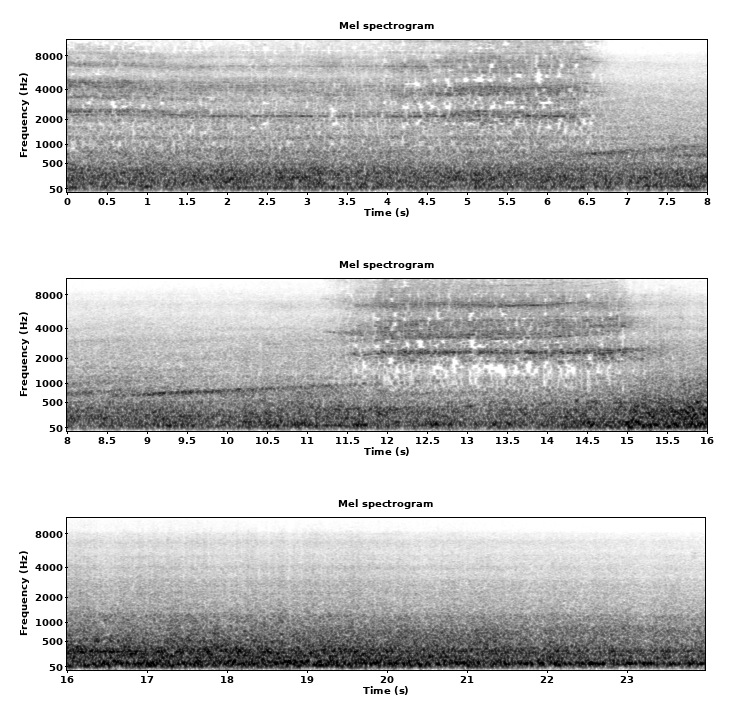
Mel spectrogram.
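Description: Electric multiple-unit commuter trains at a station platform. A rising motor whine and two spells of high-pitched wheel squeal are heard, and in the second half a train's rumble grows louder as it pulls in.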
